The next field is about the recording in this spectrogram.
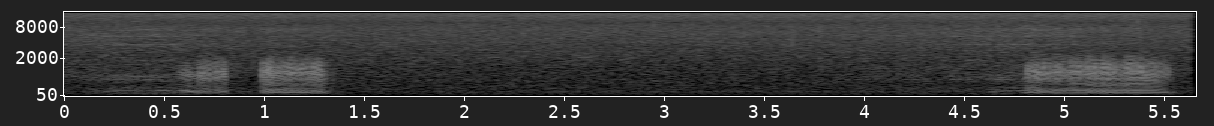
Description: Cutest dog in the world starts snoring after drifting away into sleep.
